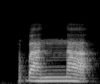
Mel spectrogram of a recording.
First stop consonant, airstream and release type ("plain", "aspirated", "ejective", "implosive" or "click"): implosive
